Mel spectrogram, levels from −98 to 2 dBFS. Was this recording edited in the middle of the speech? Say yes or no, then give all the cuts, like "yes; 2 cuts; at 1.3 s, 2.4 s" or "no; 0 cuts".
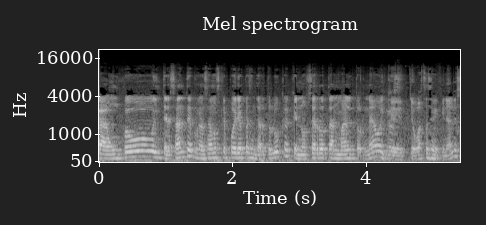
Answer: no; 0 cuts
